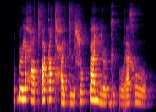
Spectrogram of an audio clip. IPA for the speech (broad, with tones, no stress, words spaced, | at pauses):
ɓə˞˦jħo˧tˤʔɨ˦ɡɛ˦tˤ ħɨ˨tɨ˨ɬo˦ k͡pa˦ɲə˞˨ɡɨ˨ ɠo˨ɾa˦xo˦˨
